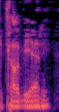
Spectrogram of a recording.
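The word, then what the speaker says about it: Calvierri: She spells it with 2 R's. Calvieri. I would still say Calvieri.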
